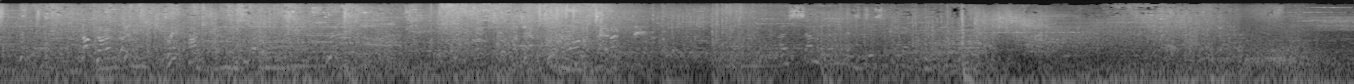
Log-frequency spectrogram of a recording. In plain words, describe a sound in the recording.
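Game spells and attacks crackle, whoosh and explode rapidly.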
